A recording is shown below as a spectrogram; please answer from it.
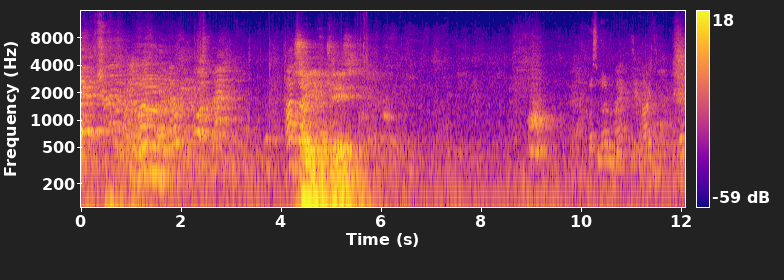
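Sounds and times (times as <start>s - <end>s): indistinct voice in a hall: 0.0s - 7.7s.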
